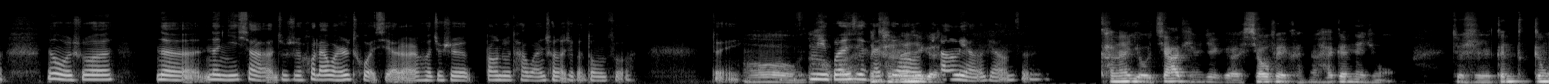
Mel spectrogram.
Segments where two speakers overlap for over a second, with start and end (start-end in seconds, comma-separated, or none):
7.9-9.5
